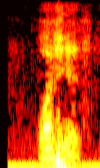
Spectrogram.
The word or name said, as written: watches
